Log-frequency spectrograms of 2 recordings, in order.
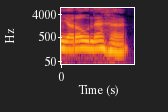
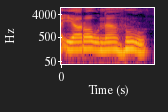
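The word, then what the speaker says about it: يَرَوْنَهُ: yaitu di surah ee harakat di surah Alma'arij ayat 6 yang tadi anggun bacanya yaraunaha harusnya itu dibaca yaraunahu mungkin terlalu cepat karena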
